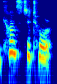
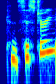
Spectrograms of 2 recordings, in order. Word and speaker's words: consistory: You're on the constitutory? How do we say this? Constitutory? No, that's not how you say it. Consistory? Is that how you... What's the American? Okay, consistory.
